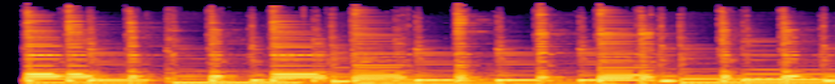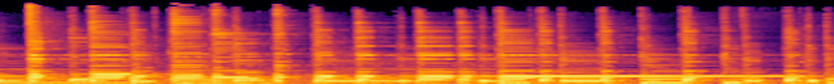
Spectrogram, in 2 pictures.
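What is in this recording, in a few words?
Bb Acoustic Guitar; key - Bb (Bbm at the bridge); vocal range - F to Db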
